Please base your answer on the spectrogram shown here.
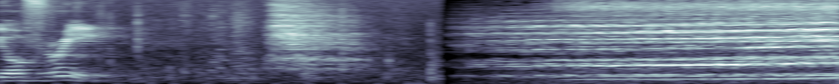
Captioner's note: sighing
